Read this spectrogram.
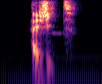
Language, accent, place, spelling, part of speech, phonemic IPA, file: French, France, Lyon, agitent, verb, /a.ʒit/, LL-Q150 (fra)-agitent.wav
- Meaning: third-person plural present indicative/subjunctive of agiter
